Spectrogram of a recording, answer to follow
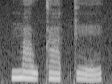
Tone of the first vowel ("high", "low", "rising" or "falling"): low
